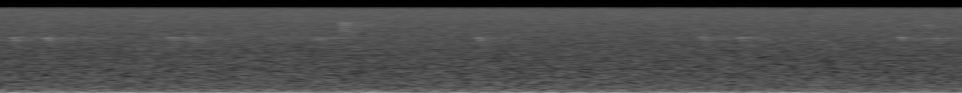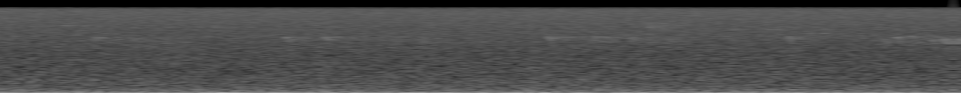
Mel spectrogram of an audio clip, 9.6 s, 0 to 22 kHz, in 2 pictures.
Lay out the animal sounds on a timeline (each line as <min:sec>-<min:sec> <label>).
0:00.0-0:09.6 Red Crossbill (Loxia curvirostra)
